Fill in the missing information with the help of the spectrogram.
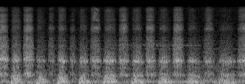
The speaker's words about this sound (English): But here it is, it's the process of releasing your inner fire. It's focused on deep and rhythmic inhalation and exhalations. It's called controlled hyperventilation or power breathing.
